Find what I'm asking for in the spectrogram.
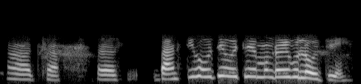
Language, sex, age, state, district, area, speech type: Odia, female, 18-30, Odisha, Nayagarh, rural, conversation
